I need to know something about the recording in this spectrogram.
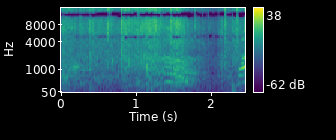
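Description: Wrapping paper tearing and crinkling as a present is unwrapped, a continuous rustling with faint voices behind it.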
